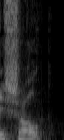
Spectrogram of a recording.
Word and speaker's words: Schalk: So it's not wrong the way you're pronouncing it. Let's start with that. It's traditionally, originally, whatever, a German name. And if you ask a German person to pronounce it just based on the letters, they will say Schalk.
